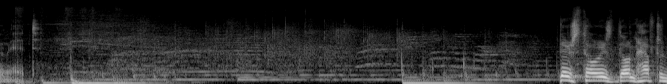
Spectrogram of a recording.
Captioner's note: performers clap and speak on stage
